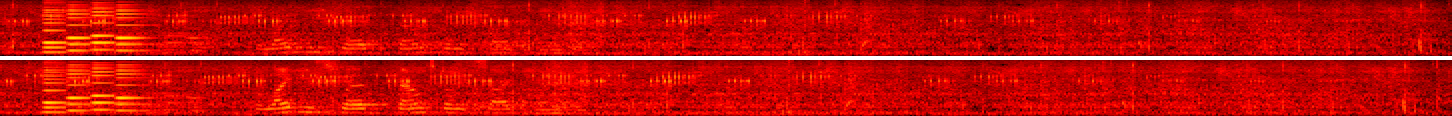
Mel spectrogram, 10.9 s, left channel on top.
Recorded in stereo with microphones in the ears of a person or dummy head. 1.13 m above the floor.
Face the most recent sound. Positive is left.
turn(degrees=-55)  # may be behind; listen again after turning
